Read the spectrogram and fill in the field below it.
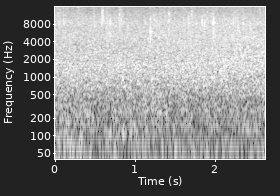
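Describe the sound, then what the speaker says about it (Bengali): Steady, dense rain pours down at a resort near Kolkata beside a swimming pool, a continuous even hiss with no distinct thunder rumble and no voices. "খুব সুন্দর বিদ্যুৎ চমকাচ্ছে, মেঘ গজরাচ্ছে আর সাথে বৃষ্টি।"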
